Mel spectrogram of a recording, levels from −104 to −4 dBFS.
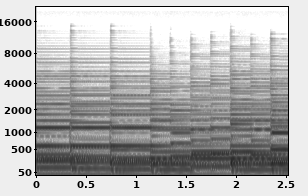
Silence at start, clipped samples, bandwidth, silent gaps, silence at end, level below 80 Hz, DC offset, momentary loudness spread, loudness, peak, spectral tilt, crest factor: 0 s; under 0.1%; 11.5 kHz; none; 0 s; -52 dBFS; 0.5%; 2 LU; -26 LUFS; -12 dBFS; -8 dB/octave; 12 dB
